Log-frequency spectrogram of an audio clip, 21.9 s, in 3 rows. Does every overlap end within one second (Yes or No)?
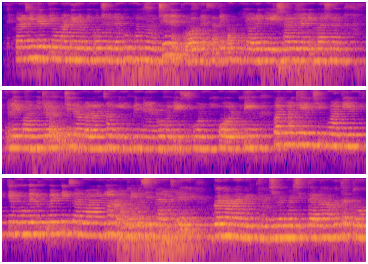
No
